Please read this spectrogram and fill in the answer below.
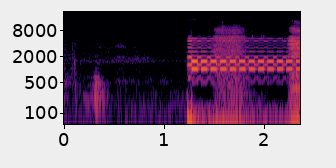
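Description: Telephone ringing: a rapid warbling ring on two alternating pitches that starts just over a second in.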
